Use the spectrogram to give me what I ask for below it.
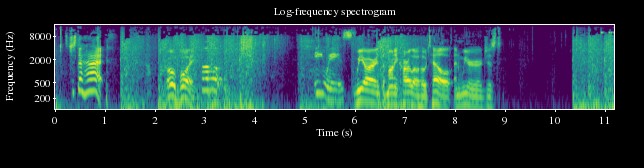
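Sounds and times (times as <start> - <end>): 
speech: 0.3 - 1.2, 2.2 - 3.5, 5.2 - 9.0
video game shotgun gunfire in a hotel hallway gunfight: 1.3 - 7.1, 10.4 - 11.1.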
